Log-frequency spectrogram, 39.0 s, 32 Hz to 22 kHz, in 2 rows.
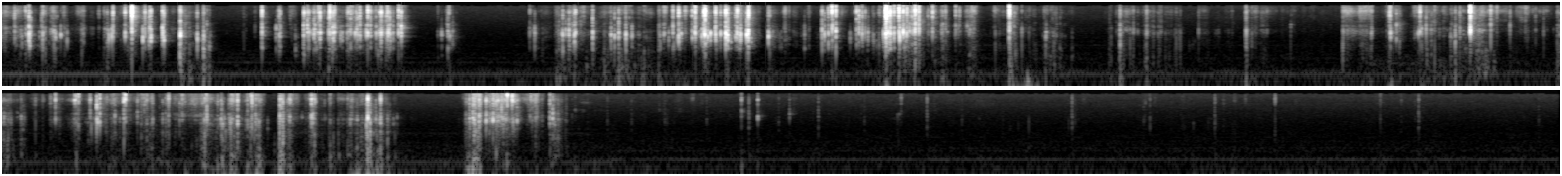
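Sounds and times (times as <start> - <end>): foil and plastic wrapper tearing: 6.9 - 13.3, 25.3 - 26.6.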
